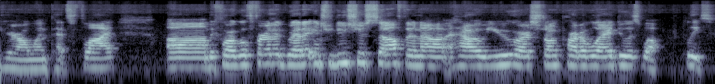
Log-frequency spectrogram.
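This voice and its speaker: A woman with a plain, everyday voice at medium pitch talks at a fairly quick pace with fairly even intonation. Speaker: veterinarian and podcast host. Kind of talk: casual chat.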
